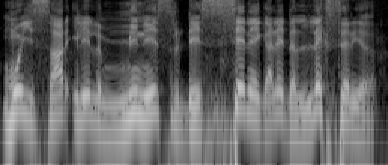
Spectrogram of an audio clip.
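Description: A man with a Senegalese French accent hosts a radio talk show with animated, rambling commentary. His voice sits a touch high and swings widely in pitch as he repeats points for emphasis. The recording is close and dry. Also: unhurried, no room sound. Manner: animated, repeats himself, addresses Richard often. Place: Marseille.

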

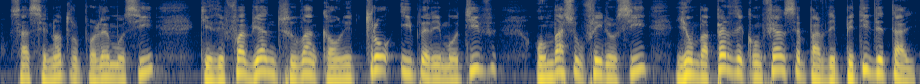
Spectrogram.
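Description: A middle-aged man with a Chilean accent hosts a call-in radio show. His voice is mellow and dark, at an ordinary pitch. He gives practical self-help advice in an earnest way. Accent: Chilean Spanish.

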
